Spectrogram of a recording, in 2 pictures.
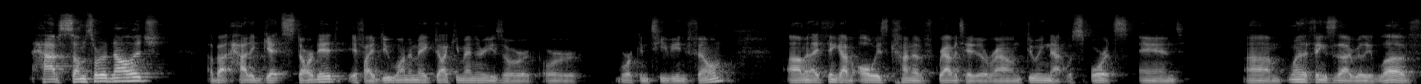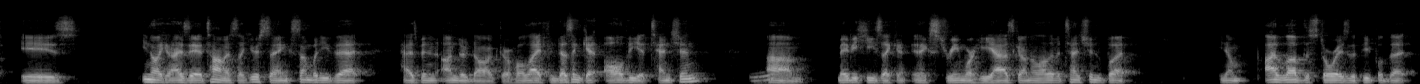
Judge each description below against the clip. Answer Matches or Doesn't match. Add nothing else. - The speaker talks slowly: Doesn't match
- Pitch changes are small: Matches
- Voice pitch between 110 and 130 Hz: Doesn't match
